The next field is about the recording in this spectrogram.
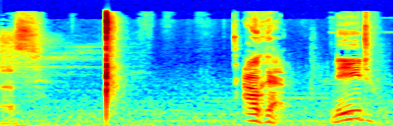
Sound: clap

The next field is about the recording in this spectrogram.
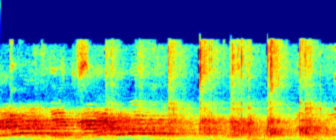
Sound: crowd; crowd claps

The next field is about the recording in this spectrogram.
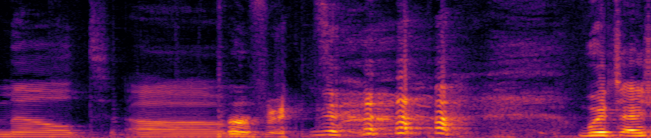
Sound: laughs

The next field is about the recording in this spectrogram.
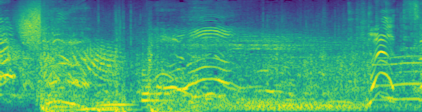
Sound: laughing; thudding

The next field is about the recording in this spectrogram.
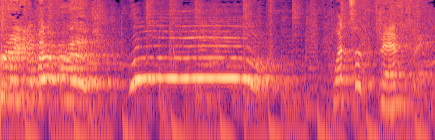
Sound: dad celebrating

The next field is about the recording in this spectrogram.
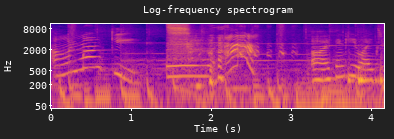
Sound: mom laughs

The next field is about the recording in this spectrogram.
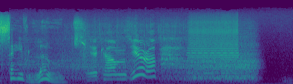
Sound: truck honks

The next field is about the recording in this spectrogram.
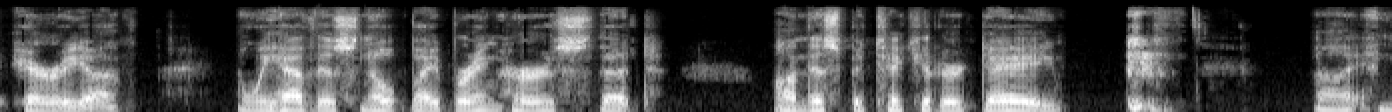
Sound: cough

